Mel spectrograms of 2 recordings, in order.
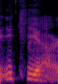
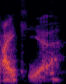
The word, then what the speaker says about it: IKEA: So in Malaysia, you guys say IKEA, right? Yeah. But in America, we say IKEA. So then when like IKEA is doing their marketing in different places, they'll pronounce it however the locals pronounce it, which is super cool.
